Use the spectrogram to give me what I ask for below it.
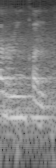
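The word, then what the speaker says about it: wrinkle: देखिए हमने क्या पढ़ा, रिंकल, W साइलेंट है, व्रिगल, है ना, राइट, इसमें सब में R का उच्चारण हो रहा है, लेकिन W लिखा होने के बावजूद भी W क्या है, साइलेंट।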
